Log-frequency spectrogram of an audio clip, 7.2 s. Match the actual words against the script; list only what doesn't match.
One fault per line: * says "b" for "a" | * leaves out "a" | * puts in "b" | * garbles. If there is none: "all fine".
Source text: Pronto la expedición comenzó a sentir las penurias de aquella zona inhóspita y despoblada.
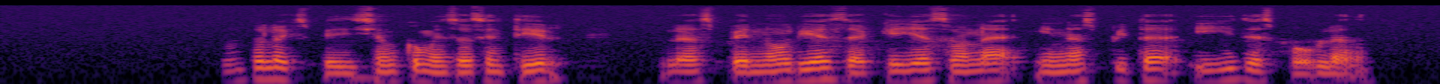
all fine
